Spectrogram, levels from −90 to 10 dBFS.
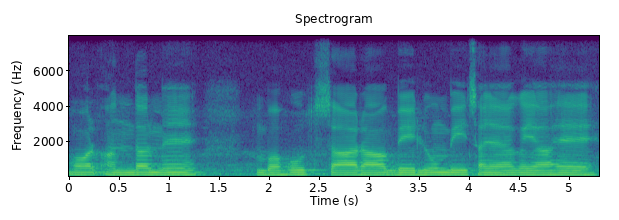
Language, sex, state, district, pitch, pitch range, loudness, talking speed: Hindi, male, Jharkhand, Deoghar, 115 Hz, 115-120 Hz, -15 LUFS, 115 wpm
